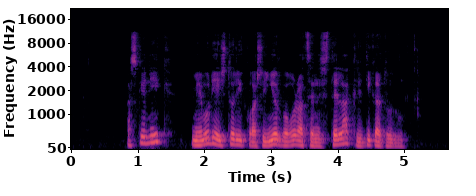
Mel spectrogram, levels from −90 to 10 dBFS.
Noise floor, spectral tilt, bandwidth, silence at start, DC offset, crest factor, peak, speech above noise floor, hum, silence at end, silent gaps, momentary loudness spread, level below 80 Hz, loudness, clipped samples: -83 dBFS; -7.5 dB/octave; 11.5 kHz; 0.85 s; under 0.1%; 16 dB; -16 dBFS; 53 dB; none; 0.65 s; none; 13 LU; -62 dBFS; -32 LUFS; under 0.1%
